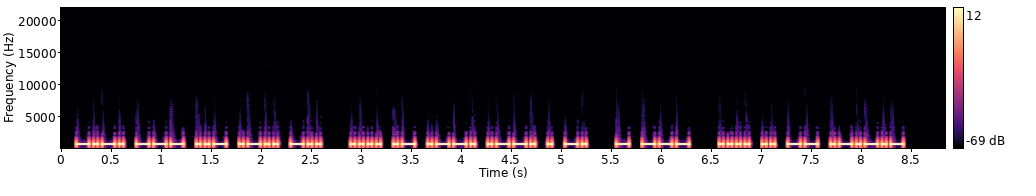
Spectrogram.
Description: Morse code, heard as a keyed tone, about 28 wpm, 700 Hz. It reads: COULD HAPPEN TO HIM.
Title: Sentences from Top 400 Words 28wpm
